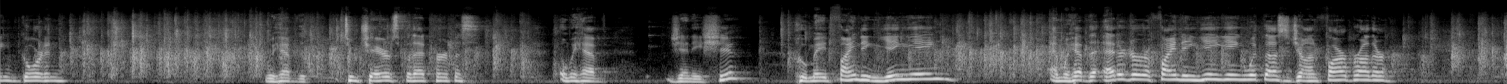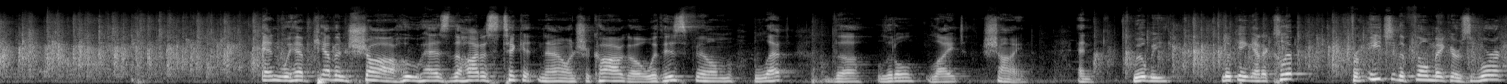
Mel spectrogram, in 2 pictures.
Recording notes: Recorded live at a very special event held in Chicago, at the UNCOMMON GROUND restaurant, that brings filmmakers together called THE DOC TALK SHOW.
